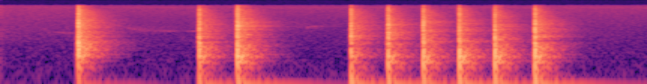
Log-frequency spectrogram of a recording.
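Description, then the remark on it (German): Hands beat a stubborn pillow in a rhythmic pattern of nine sharp thumps: a single hit, a quick pair, then a rapid run of six, with no talking. “Da hilft alles Schütteln nix. Hier müssen wir klopfen.”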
